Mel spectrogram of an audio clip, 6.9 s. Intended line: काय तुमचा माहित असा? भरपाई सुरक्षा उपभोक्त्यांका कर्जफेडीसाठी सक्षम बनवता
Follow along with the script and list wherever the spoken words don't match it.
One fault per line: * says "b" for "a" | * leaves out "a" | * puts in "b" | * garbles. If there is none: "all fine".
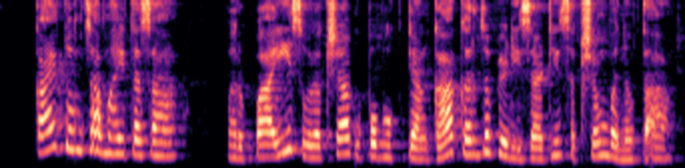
all fine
